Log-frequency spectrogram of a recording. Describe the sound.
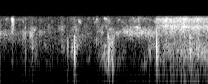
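Footsteps on a brisk outdoor walk on a sunny day: a few faint, irregular soft steps, with a light hiss of background noise that swells slightly toward the end.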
